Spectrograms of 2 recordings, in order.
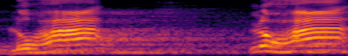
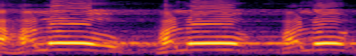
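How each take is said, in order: First: Loud "Loha, loha" with the syllables of halo swapped, rising at the end; halo said backwards. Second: Loud, high halo called out into the receiver; shouting into phone. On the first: Old man shouting halo backwards into an upside-down phone. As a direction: shout "Loha" as if flipping the word fixes the phone. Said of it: "bukan halonya terbalik". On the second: Old man yelling into a phone held upside down. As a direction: holler halo with no one answering. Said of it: "Teriaklah dia". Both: Retold or imitated.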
